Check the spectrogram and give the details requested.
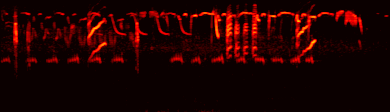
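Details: European greenfinches at winter feeders, where they are among the most aggressive birds, chasing off tits, sparrows and nuthatches; busy high twittering with short rising whistled sweeps and quick clicking notes, several calls overlapping over a faint steady hiss.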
